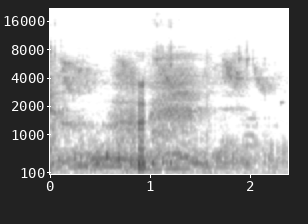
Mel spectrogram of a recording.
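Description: Pigeons coo softly in a low, rolling murmur, with a brief flutter or thump midway and faint chirps above.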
